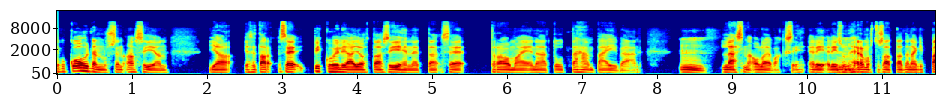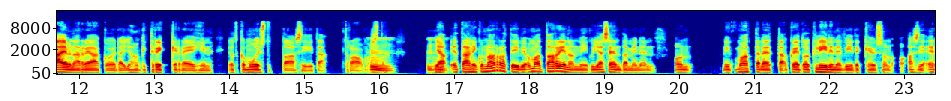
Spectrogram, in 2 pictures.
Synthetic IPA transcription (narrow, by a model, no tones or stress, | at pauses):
iːŋkukohdɑnːussenʔɑsiɑn | jɑjɑset̪ɑrsepikːuhiljɑːjoht̪ɑːsiːhenet̪ːæse | t̪rɑumɑeienæːt̪t̪ulːt̪t̪æhæmpæiʋæ̰ːn | læsnæ̰ʔoleʋɑksieliḛlisunhermost̪osɑːt̪ːɑːt̪ænækippæiʋænæreɑkoidɑjjoɦoŋkit̪rikːereihinjo̰t̪kɑmuist̪ut̪ːɑːsiːt̪æ̰ | t̪rɑ̰umɑ̰st̪ɑ | jɑjɑt̪æːniːŋkunɑrːɑt̪iːʋiomɑnt̪ɑrinɑnniːŋkujæsent̪æminen | ʔon | niːŋkumɑːt̪ːeleet̪ːæokeit̪oikliːnineʋʋiːt̪ekːæhysonʔɑ̰siɑ̰ʔe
